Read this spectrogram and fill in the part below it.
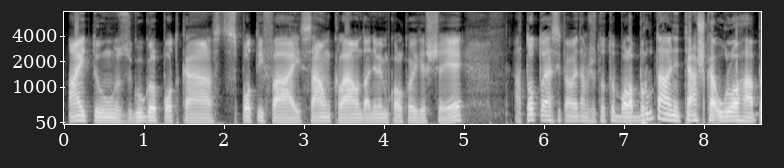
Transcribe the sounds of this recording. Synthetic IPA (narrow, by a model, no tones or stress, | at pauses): ajt̪uːnzɡuːɡl̩pɔt̪kast̪spɔt̪ifajsaʊnklaʊd̪aɲɛʋɪɛmkɔʎkɔiɣɛʃcɛjɛ | ʔat̪ɔt̪ɔjasipa̰mɛt̪amʒɛt̪ɔt̪ɔbɔlabɾut̪aːlɲɛcaʃka̰ʔuːlɔɦa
